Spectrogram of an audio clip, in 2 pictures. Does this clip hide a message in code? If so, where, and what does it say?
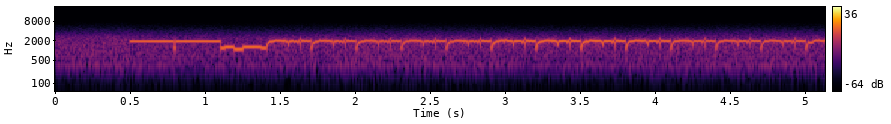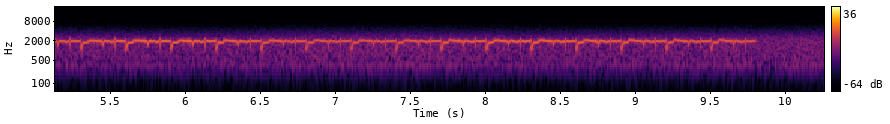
Yes: SSTV (slow-scan television), Robot 72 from 0.5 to 9.8 s, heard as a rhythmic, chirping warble, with radio static.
